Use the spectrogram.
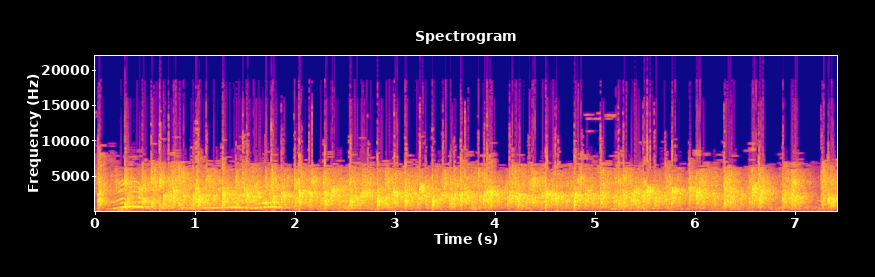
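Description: A steady, dense burst of audience applause with many hands clapping at once, loud and sustained for several seconds, with a few brief cheers or whoops rising above the clapping near the start.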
